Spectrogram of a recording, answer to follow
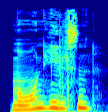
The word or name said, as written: morgenhilsen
